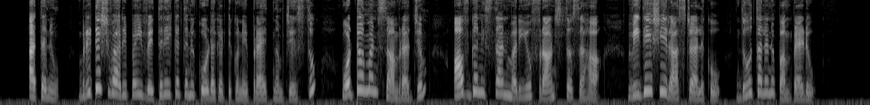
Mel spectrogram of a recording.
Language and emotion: Telugu, neutral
